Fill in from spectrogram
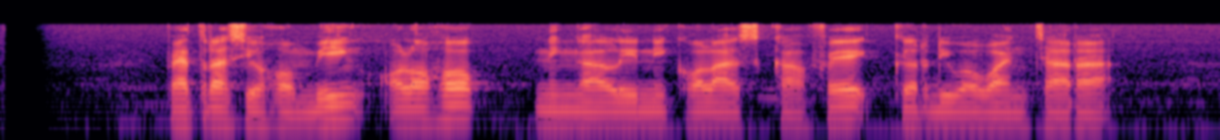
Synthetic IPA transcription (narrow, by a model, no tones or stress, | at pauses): pɛt̪ɾasiɔɦɔmbiŋɔ̰lɔɦɔk̚niŋɡalinikɔlaskafɛkɨrdiwawaɲt͡ʃaɾa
